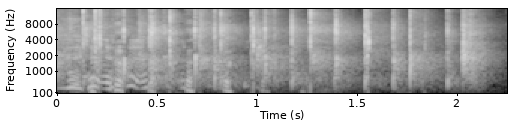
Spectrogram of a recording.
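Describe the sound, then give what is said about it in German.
Hand clapping from a small group at an event in Munich, sharp and distinct claps in an uneven rhythm, with voices audible at the start before the claps thin out. “Ja, klatscht ihr uns selber.”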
